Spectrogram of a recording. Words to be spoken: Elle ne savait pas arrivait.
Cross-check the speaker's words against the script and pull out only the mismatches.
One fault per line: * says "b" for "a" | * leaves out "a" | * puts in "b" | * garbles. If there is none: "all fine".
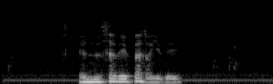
all fine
